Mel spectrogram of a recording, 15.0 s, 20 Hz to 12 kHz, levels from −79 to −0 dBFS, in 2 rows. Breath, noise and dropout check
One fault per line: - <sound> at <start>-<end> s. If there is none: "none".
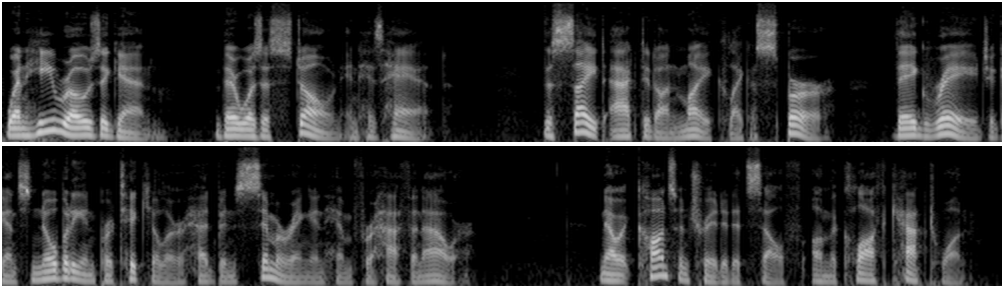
none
